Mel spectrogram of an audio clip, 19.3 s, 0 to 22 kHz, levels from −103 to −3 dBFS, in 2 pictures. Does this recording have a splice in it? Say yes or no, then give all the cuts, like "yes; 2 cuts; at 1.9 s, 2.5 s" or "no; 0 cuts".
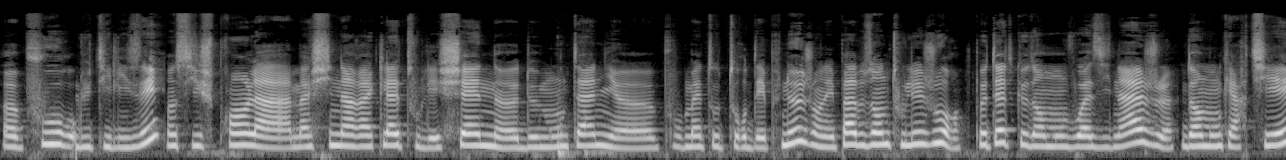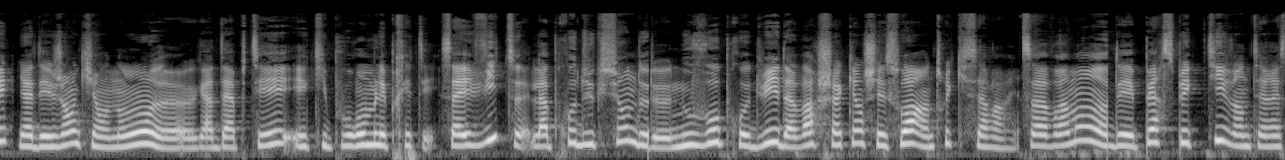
no; 0 cuts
